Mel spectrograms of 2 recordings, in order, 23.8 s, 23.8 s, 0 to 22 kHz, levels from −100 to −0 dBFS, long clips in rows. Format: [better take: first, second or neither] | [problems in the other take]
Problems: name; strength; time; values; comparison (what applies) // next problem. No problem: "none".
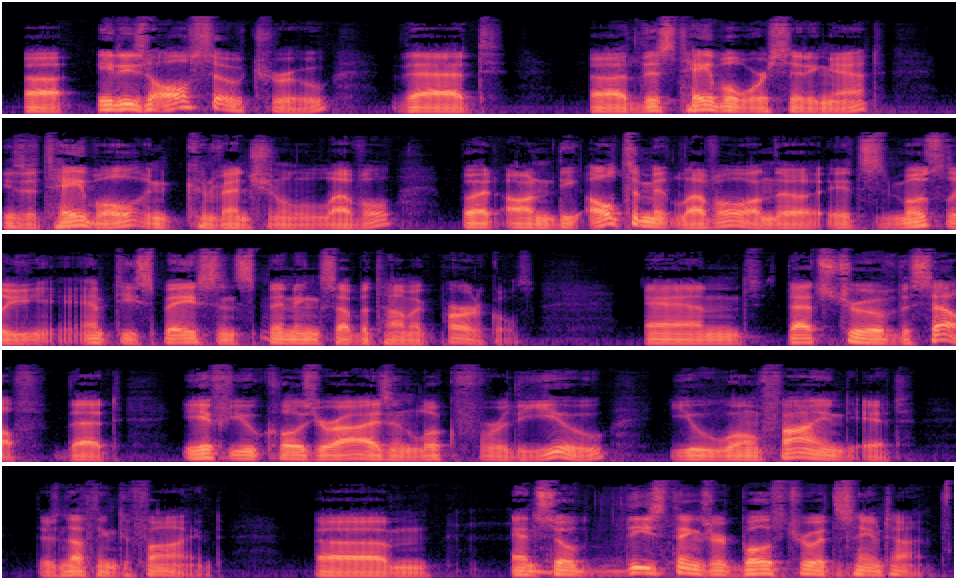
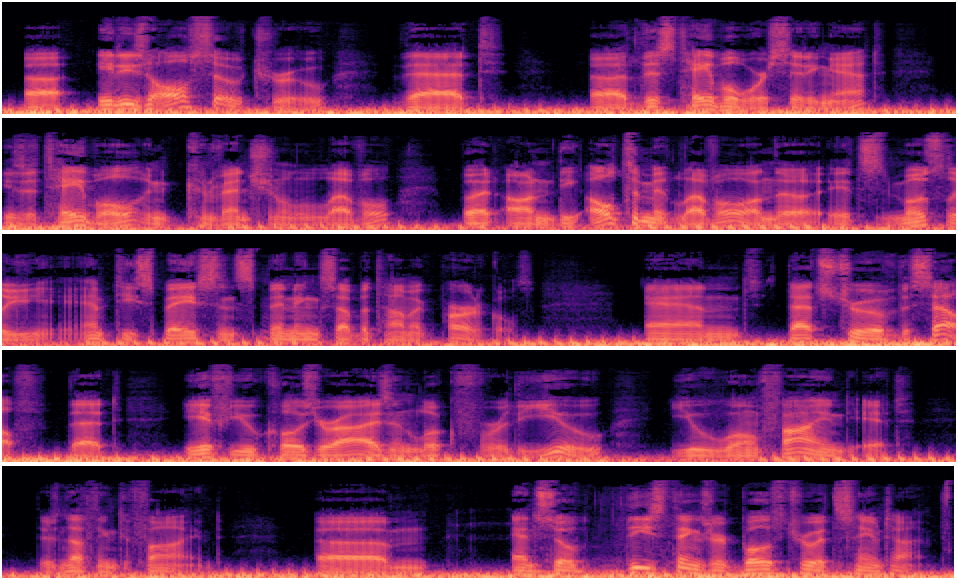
first | low rumble; faint; throughout; 20 dB below the speech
